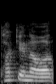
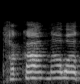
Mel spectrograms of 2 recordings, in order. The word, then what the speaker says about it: 竹縄: 竹縄とはですね、竹の縄と、書いて、実はその竹縄ではなく、高縄と読むんですが、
